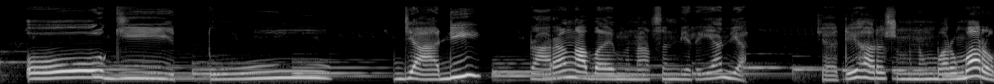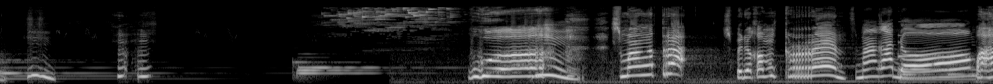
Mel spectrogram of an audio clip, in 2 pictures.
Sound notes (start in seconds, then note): 11.1 laughing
